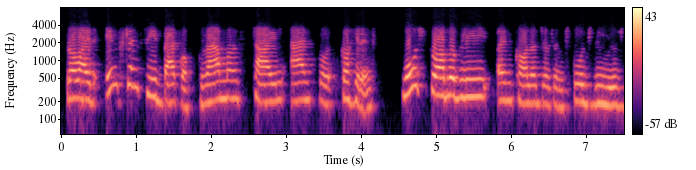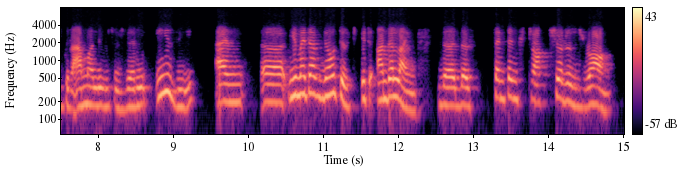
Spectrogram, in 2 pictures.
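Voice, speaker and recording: A woman's voice: medium pitch, dry recording. A woman lecturer presenting at a faculty workshop, explaining in a chatty way with personal asides and rhetorical questions. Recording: dry tinny phone-like line.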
